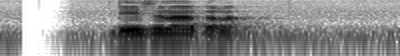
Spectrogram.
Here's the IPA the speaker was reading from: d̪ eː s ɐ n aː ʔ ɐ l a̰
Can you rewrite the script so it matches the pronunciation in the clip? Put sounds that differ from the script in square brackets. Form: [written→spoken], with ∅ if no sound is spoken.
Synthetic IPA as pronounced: d̪ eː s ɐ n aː [ʔ→k] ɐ l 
